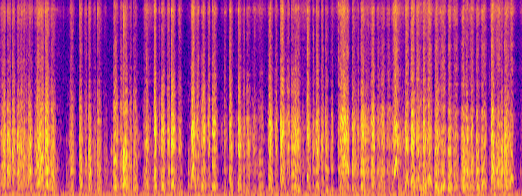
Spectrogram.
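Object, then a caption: Closed laptop lid. Fingertips and short nails of both hands rub and scratch across the closed lid of a silver HP laptop. It makes a dense, rapid run of dry, papery scratches with quick rustling strokes, centered in the midrange, with little low end and a faint steady high hiss underneath.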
